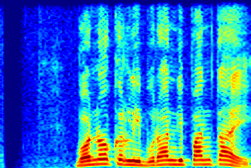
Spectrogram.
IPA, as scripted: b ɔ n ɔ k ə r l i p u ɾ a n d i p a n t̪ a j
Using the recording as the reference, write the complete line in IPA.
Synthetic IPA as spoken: b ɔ n ɔ k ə r l i b u ɾ a n d i p a n t̪ a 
